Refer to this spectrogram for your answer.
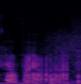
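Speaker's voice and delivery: whispered under her breath. Real, not acted. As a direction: breathe it almost silently.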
